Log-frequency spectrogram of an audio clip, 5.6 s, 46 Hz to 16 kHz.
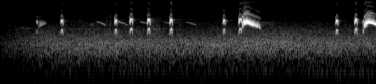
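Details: A rare Couch's Kingbird recorded in Nevada in 2023 gives sharp, high 'kip' notes at irregular intervals, broken by two louder, burry, down-slurred 'breer' calls, over faint background hiss.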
